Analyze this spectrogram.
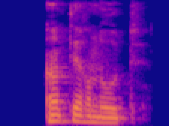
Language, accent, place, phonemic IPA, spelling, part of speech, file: French, France, Lyon, /ɛ̃.tɛʁ.not/, internaute, noun, LL-Q150 (fra)-internaute.wav
- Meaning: Internet user, surfer, websurfer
